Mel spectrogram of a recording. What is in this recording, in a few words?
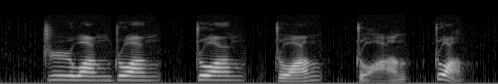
"zhuang", Chinese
